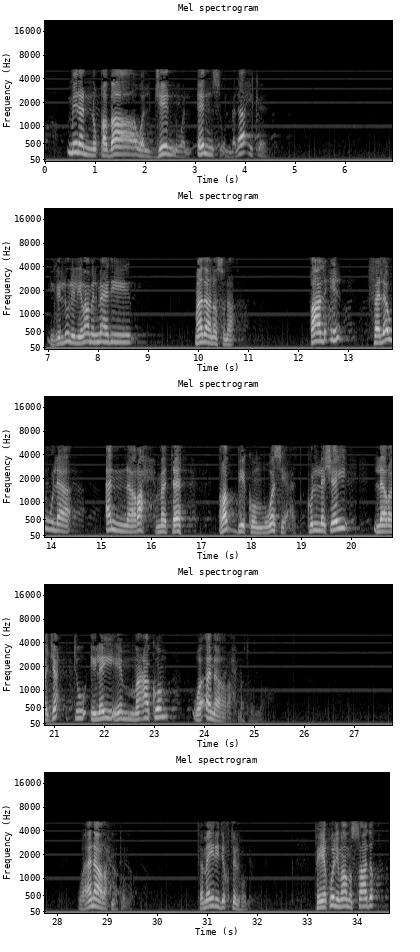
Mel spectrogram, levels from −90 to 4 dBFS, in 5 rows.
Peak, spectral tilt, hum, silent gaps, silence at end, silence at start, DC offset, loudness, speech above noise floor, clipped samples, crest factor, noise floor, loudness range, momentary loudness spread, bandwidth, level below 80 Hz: -8 dBFS; -9.5 dB/octave; none; none; 0.25 s; 0.45 s; 0.4%; -28 LUFS; 39 dB; under 0.1%; 24 dB; -67 dBFS; 8 LU; 17 LU; 5.4 kHz; -72 dBFS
